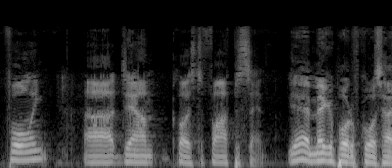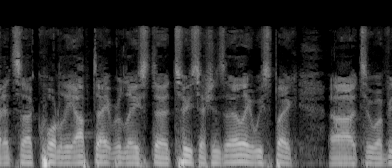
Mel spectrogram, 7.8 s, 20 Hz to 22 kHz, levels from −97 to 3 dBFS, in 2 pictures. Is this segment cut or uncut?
uncut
